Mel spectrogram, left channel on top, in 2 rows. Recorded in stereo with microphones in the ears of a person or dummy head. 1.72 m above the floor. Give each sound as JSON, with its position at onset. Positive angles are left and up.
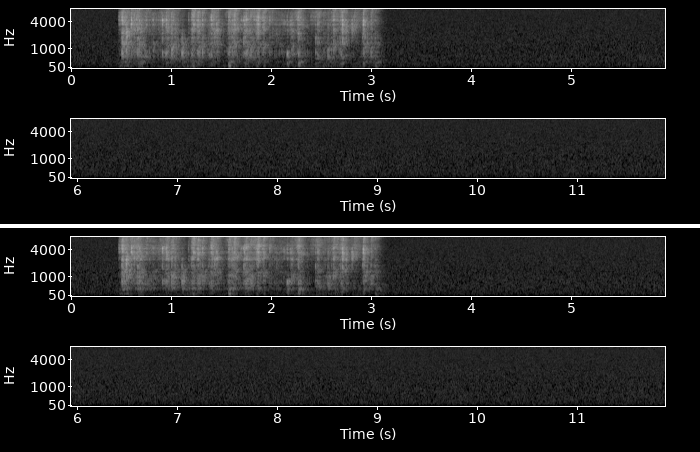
{"t": 0.5, "sound": "crumpling", "side_deg": -5, "distance_m": 1.2}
